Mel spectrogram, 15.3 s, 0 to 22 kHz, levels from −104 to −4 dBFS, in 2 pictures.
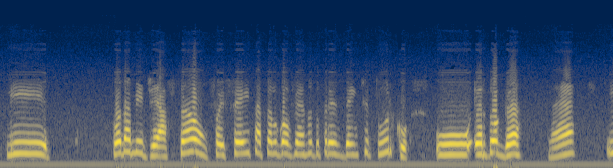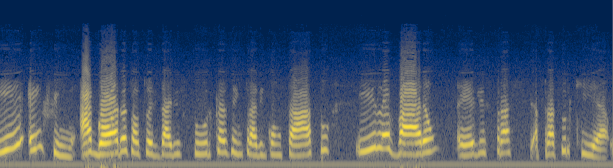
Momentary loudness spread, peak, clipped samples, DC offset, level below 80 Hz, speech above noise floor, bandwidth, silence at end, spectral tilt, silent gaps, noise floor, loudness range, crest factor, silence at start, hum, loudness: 13 LU; -2 dBFS; under 0.1%; under 0.1%; -48 dBFS; 31 dB; 5.4 kHz; 0.05 s; -8 dB/octave; none; -48 dBFS; 2 LU; 14 dB; 0.1 s; none; -17 LUFS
